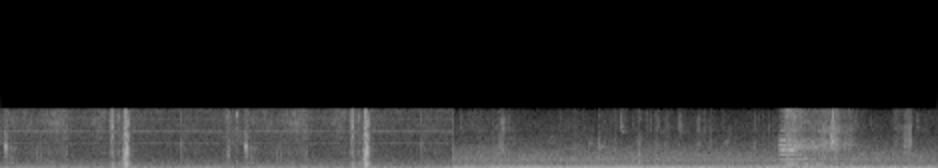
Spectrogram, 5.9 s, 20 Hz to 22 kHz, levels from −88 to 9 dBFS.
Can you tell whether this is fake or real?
real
